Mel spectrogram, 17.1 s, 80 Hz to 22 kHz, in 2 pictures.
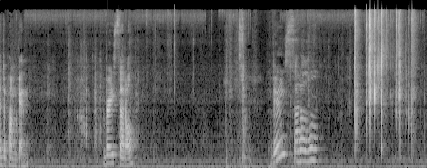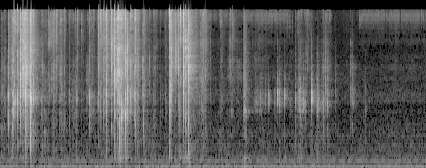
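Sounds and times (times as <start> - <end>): plastic wrapping crinkling: 6.5 - 15.6.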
